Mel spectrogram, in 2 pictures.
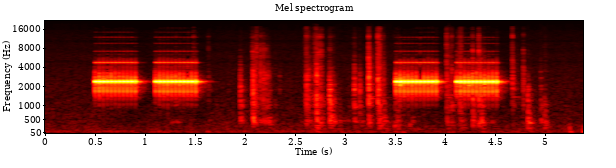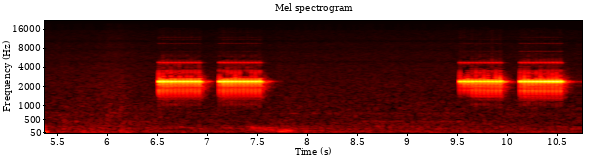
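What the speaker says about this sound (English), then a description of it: "Got a nice ring to it, the trim phone ringer." 1981 BT Snoopy and Woodstock rotary telephone with a trim phone electronic ringer, sounding in paired warbling bursts that repeat three times with pauses between, close and clear, with some faint handling clatter after the first pair.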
